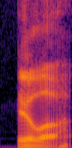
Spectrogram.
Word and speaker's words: Isla: talk about yet uh isla is pronounced illa oh i'm sorry pronunciation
